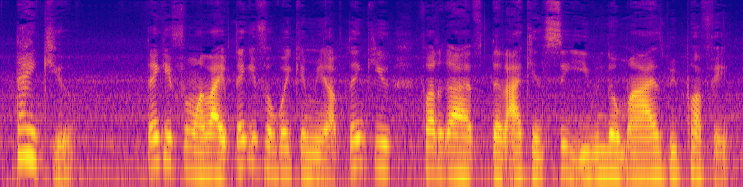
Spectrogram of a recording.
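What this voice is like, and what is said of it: Hoarse, froggy just-woke-up voice. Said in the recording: “As you hear, I'm still, I got to get my warm tea. I haven't had no coffee, no tea or anything... So that's why my voice is so froggy.”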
